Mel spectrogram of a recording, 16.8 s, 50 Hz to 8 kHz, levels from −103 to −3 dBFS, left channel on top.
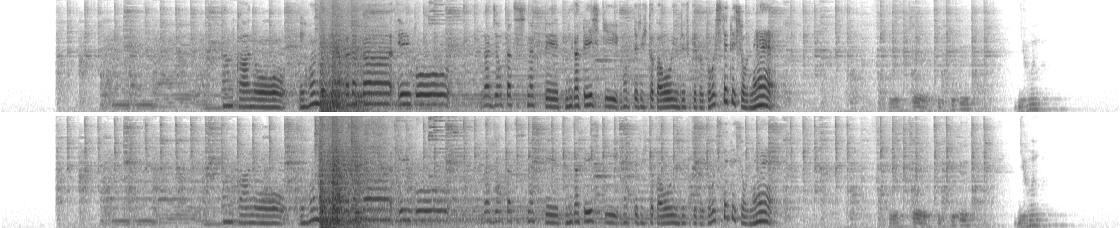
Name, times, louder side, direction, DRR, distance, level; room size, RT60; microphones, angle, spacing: sound 1, 0.8-14.9, right 4 dB, 25° right, 1.3 m, -49 dB
sound 2, 1.5-11.7, left 1 dB, 25° left, 1.4 m, -49 dB
voice 1, 3.3-6.8 7.2-11.7, left 5 dB, 65° left, 0.6 m, -32 dB
sound 3, 4.3-4.4 4.7-8.2, right 3 dB, 45° right, 1.0 m, -32 dB
voice 2, 13.3-14.8 15.3-15.6, right 2 dB, 75° right, 1.2 m, -50 dB
25.0 x 16.5 x 3.3 m
head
